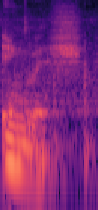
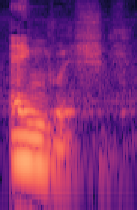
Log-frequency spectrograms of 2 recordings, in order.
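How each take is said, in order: First: The word begins with an 'i' vowel sound. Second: The word begins with an 'e' vowel sound. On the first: The speaker calls it wrong. "It's never pronounced English" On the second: The speaker calls it right. "It's not an I sound, it's an, an, an E sound"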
